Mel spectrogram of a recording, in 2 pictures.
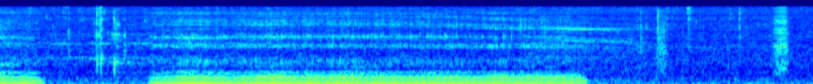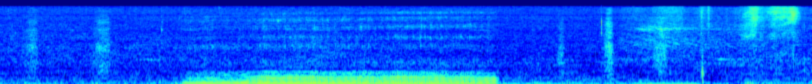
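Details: Domestic cat growling in two long, low, steady rumbles of about three and two seconds, separated by a quiet pause, with faint clicks and background hiss.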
